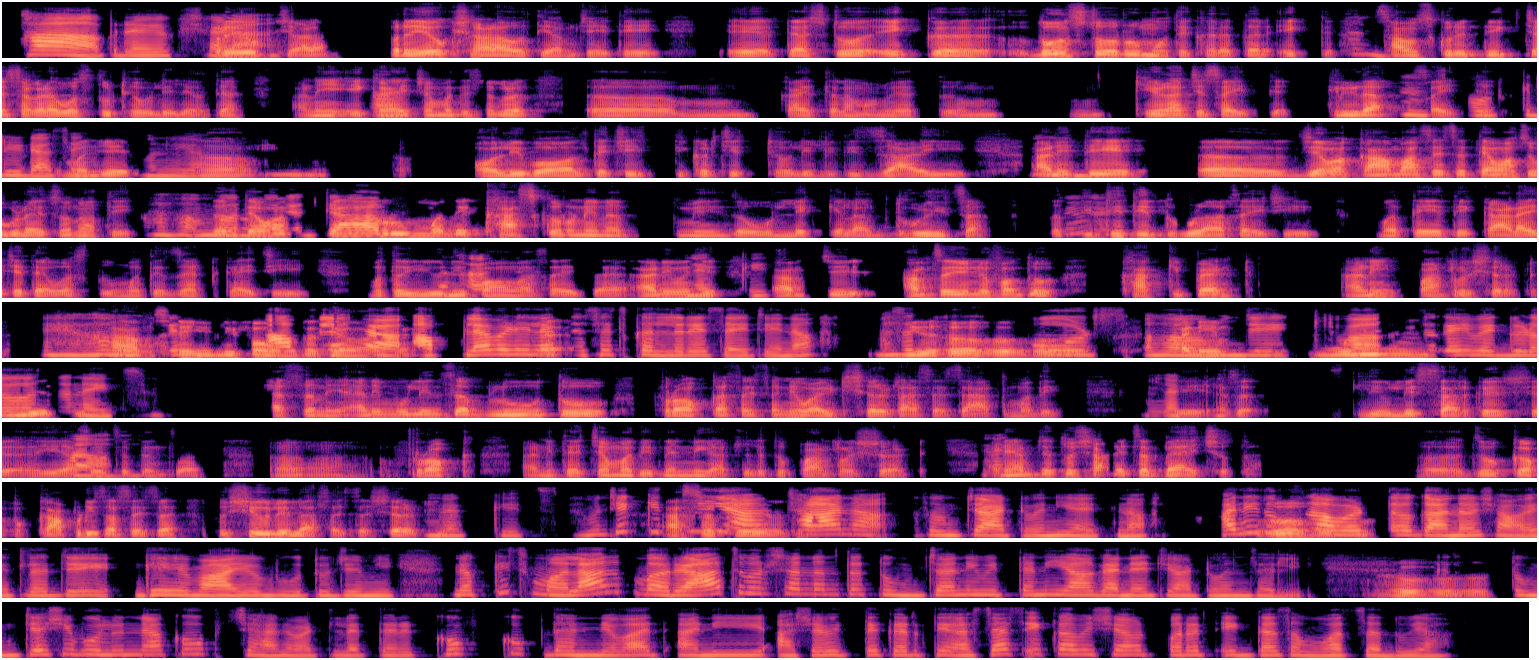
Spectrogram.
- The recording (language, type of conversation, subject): Marathi, podcast, कोणते गाणे ऐकताना तुमच्या शाळेच्या आठवणी जाग्या होतात?
- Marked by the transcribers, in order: in English: "स्टोर रूम"; in English: "रूममध्ये"; in English: "युनिफॉर्म"; in English: "युनिफॉर्म"; chuckle; laughing while speaking: "हो"; unintelligible speech; laughing while speaking: "युनिफॉर्म"; in English: "युनिफॉर्म"; in English: "स्लीव्हलेस"; tapping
